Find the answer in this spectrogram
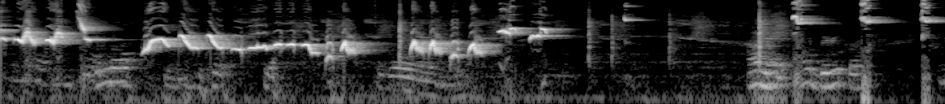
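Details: Agitated white-rumped shama singing in response to a lure recording, with varied whistled notes and quick rolling runs, a pause, then thin high-pitched whistles and short scratchy notes.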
